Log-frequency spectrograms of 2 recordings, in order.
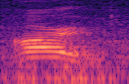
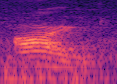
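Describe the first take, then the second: First: It is said with an American accent. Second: It is said with an American accent.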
